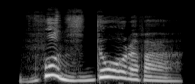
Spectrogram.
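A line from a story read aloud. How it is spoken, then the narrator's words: Shouting. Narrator (Russian): закричала она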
